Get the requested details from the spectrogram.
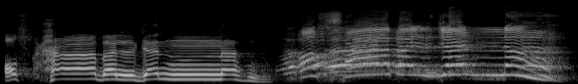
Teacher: جنہ میں جیم کا مخرج زبان کا درمیان، تالو کا درمیان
